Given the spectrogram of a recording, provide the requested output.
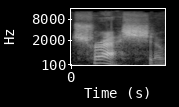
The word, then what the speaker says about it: trash: trash라고 하시면 됩니다. 그죠? TR은 TH 사운드로 바뀐다고 생각하시면 돼요. 그래서 촤 사운드요. 해보세요. trash. 자, 오늘 발음으로 trash, 이렇게 하시면 됩니다.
